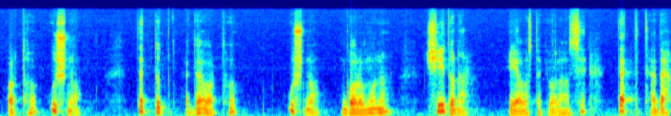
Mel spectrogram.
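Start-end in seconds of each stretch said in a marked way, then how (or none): none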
